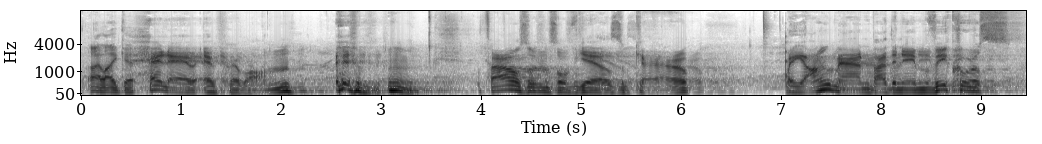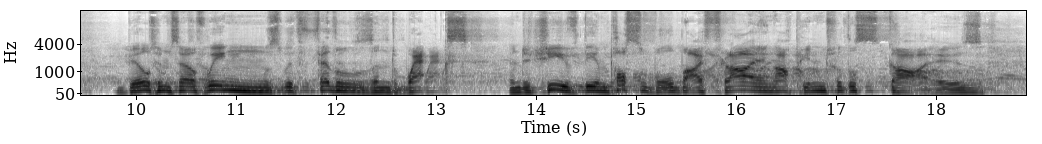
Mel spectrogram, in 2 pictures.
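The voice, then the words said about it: Nasal, unhinged elderly male character voice. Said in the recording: “Elderly male, slightly unhinged. ... It says nasal accent. It says nasal.”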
